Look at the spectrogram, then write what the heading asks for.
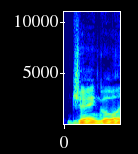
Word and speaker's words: Django: the jungle and chain Django and Chara I know the D is silent my best like the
